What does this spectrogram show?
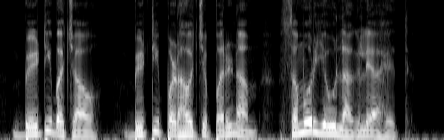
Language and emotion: Marathi, neutral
